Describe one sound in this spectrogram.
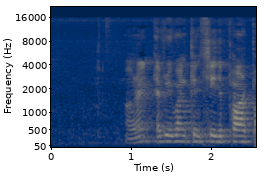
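An elderly man speaks close to the microphone, with emphasis.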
